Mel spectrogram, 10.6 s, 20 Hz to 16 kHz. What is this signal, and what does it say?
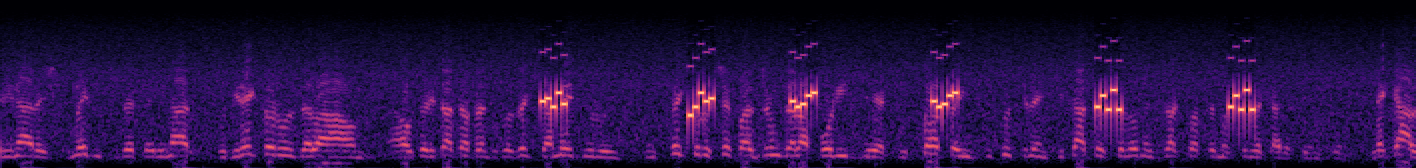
Five-tone selective call (EEA), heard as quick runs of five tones, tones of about 40 ms. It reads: 78506 25078 75690 75690 59444 59444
